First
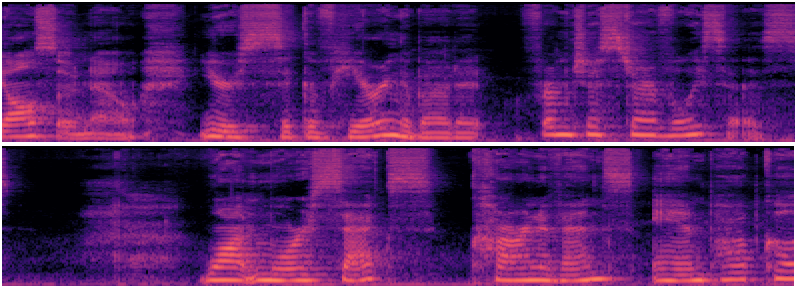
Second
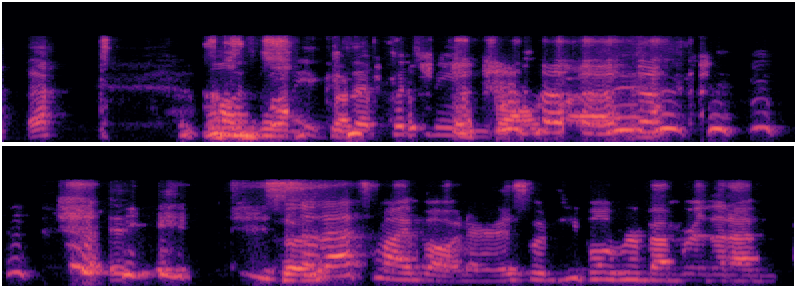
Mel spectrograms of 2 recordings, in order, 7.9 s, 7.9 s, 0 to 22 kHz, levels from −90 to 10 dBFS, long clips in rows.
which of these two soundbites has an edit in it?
second; 1 cut; at 4.2 s

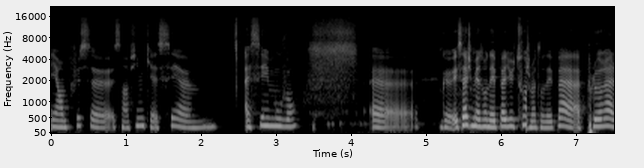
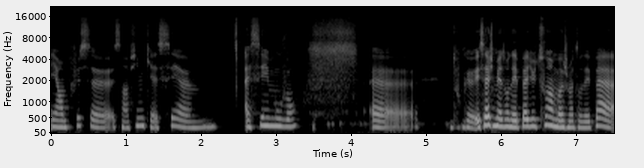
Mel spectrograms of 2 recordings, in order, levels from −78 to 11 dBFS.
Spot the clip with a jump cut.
first; 2 cuts; at 5.2 s, 6.3 s

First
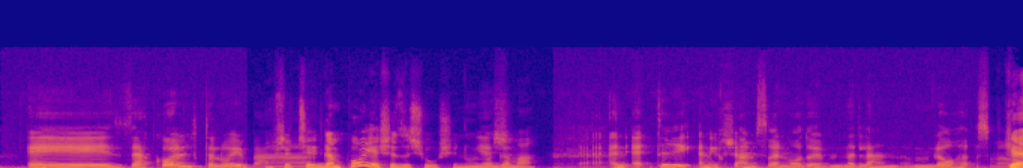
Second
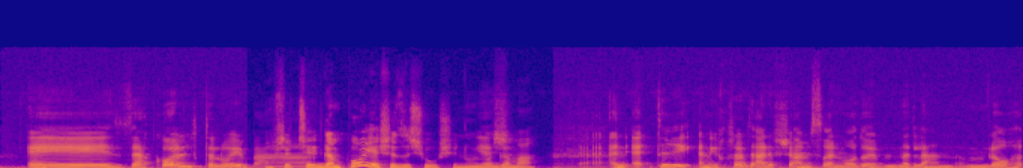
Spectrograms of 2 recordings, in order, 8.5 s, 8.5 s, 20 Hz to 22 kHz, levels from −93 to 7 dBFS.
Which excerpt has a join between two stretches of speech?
first; 1 cut; at 6.0 s

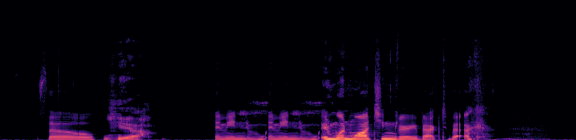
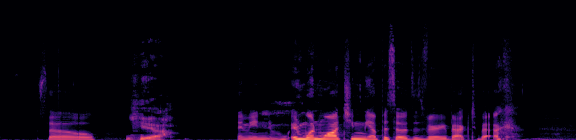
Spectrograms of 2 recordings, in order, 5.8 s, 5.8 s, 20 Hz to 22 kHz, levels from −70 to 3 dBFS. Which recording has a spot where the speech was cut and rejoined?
first; 3 cuts; at 1.0 s, 2.7 s, 4.0 s

